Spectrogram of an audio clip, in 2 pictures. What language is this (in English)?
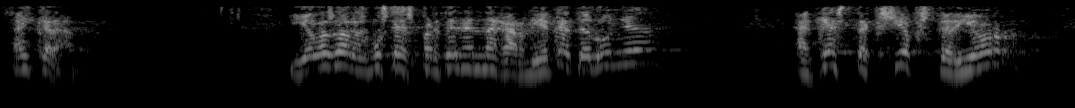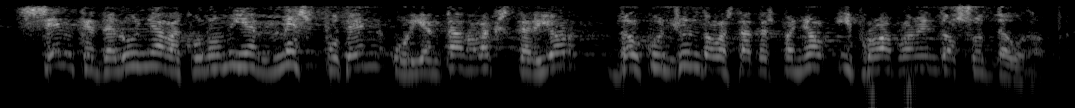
Catalan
